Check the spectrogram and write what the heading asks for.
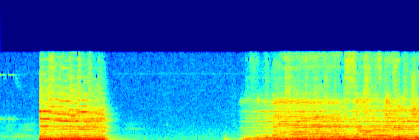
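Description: Radio broadcasts of music played through a hi-fi receiver and speakers, cutting in and out as the tuner changes stations: about a second of one station half a second in, a near-silent muted gap, then a guitar-led song from about three and a half seconds on.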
